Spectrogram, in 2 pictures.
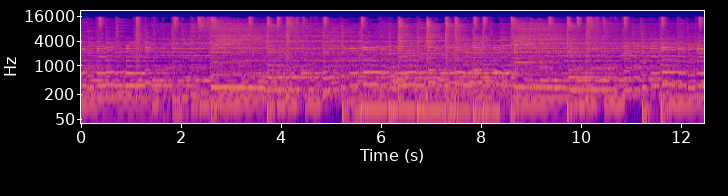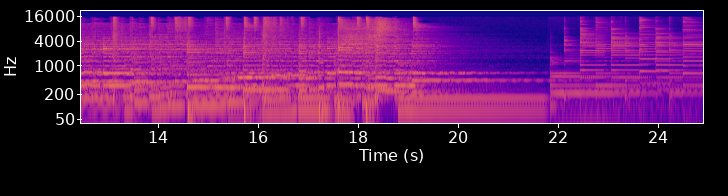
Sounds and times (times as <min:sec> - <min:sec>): Steel guitar, slide guitar: 0:00.0 - 0:24.9.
